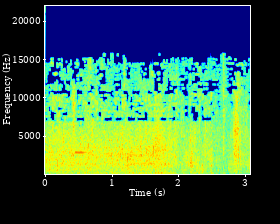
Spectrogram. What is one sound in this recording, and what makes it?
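A jeep engine rumbles nearby.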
